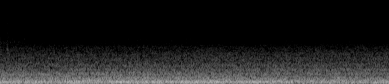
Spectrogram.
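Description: Low, even road and engine rumble fills the inside of a moving car, a dense steady drone with no clear shifts in pitch and no voices.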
